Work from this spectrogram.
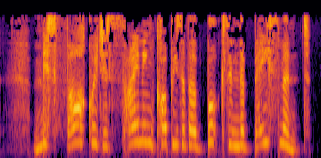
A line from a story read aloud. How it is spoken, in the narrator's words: took a deep breath and yelled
